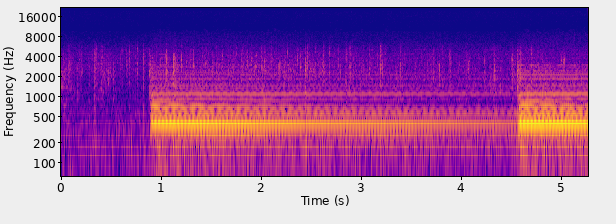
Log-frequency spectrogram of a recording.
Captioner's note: clock chiming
